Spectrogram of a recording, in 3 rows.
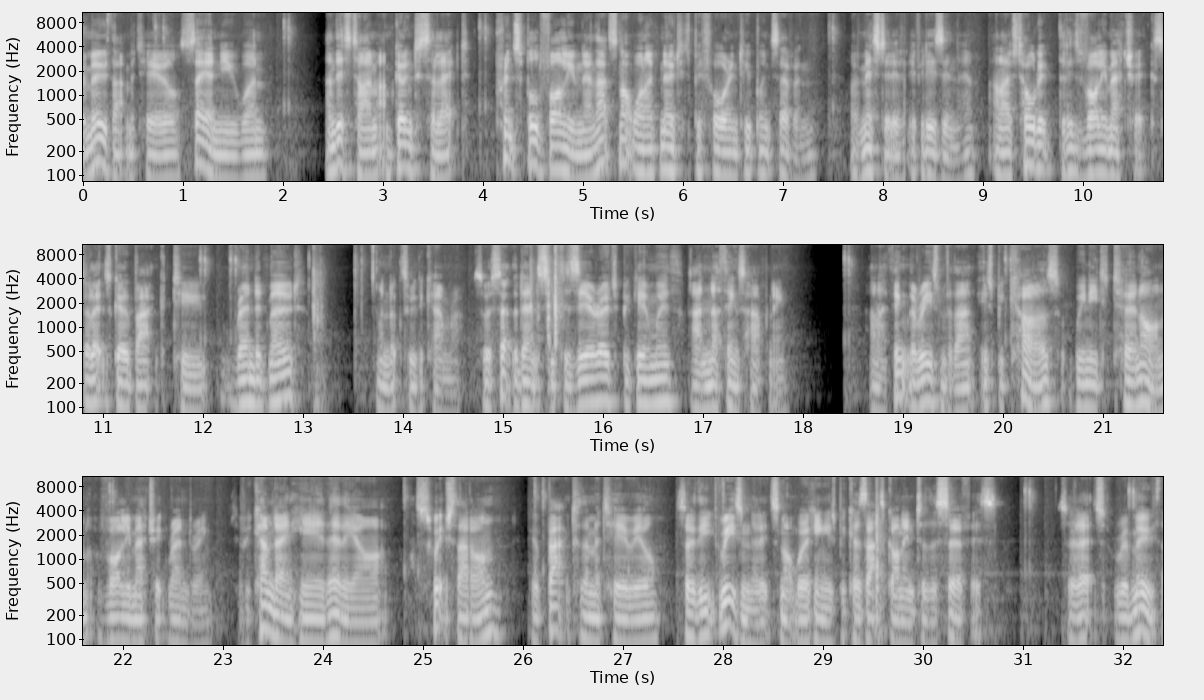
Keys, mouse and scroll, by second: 2.0 click, 3.9 click, 7.4 click, 11.9 click, 13.1 click, 14.6 click, 15.3 KP_0, 15.5 KP_Enter, 18.4 click, 26.1 click, 31.0 click.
